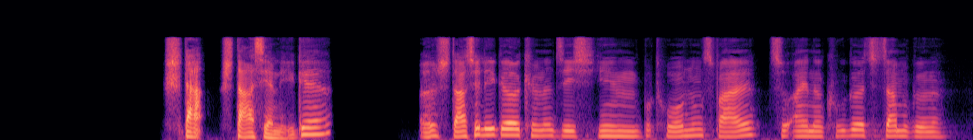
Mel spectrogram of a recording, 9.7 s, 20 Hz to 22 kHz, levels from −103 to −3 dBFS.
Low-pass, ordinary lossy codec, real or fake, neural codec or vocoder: 7.2 kHz; MP3, 64 kbps; fake; codec, 16 kHz in and 24 kHz out, 0.4 kbps, LongCat-Audio-Codec, two codebook decoder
